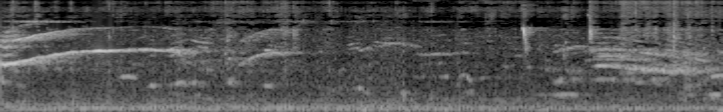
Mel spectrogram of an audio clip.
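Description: Infant long-tailed macaques crying: a long high squeal that rises and then falls in pitch, a few short squeaks after it, and another falling squeal near the end. Two sharp clicks come a little after the middle.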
